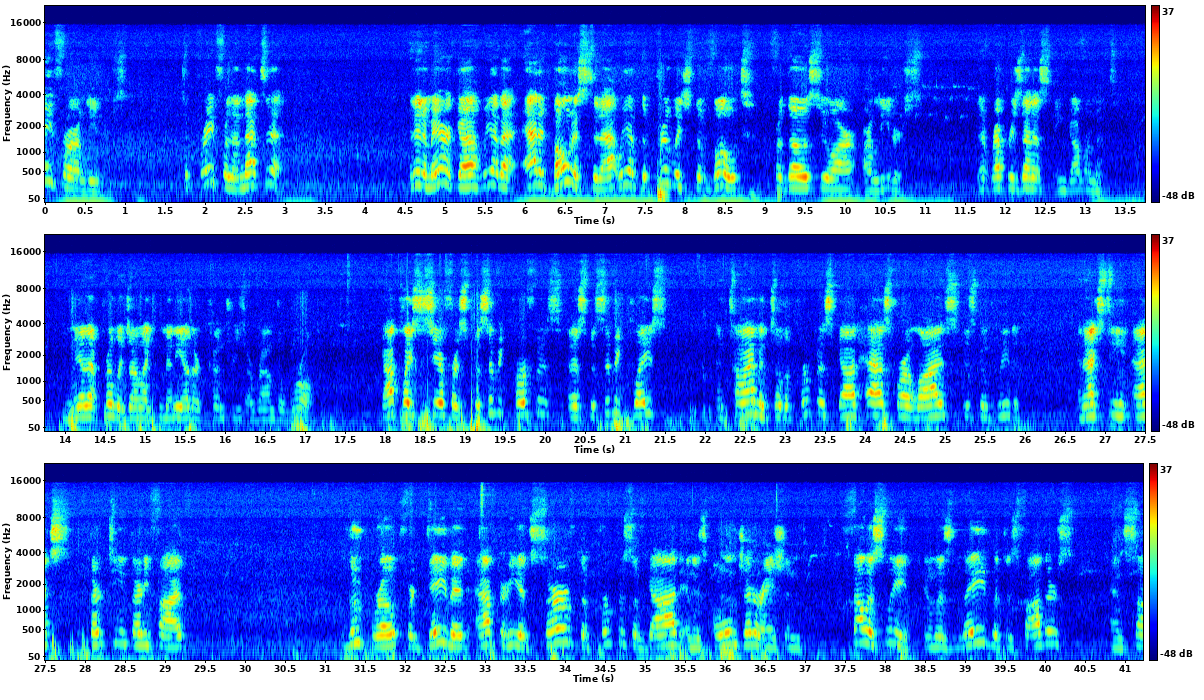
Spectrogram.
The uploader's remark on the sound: Recorded During an Outdoor Service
